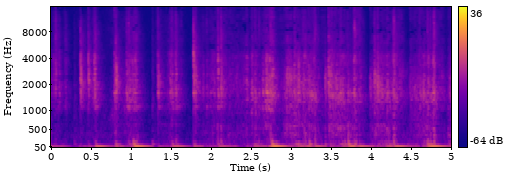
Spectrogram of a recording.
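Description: Long nails tap and scratch the inside panel of a partly folded, empty and hollow brown corrugated cardboard box. Quick, dry taps mix with bright, papery scratching rasps over a steady low, hollow rumble. The result is an uneven run of clicky strokes that sound much like typing.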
